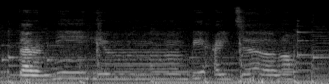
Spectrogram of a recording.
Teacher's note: huruf mim yang pertama itu perlu disembunyikan secara samar dan disertai dengan dengung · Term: ikhfa syafawi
